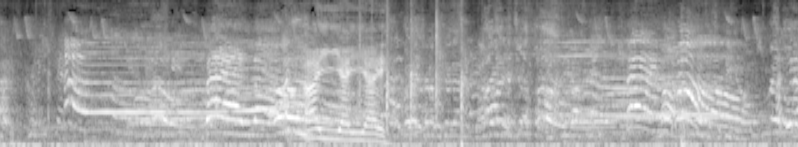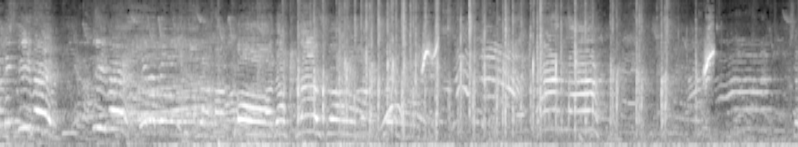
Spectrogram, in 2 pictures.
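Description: A crowd of people sings and cheers together.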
